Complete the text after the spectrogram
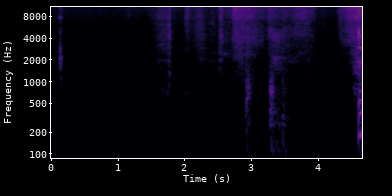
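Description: A paper page is turned with a soft rustle.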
